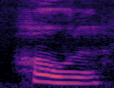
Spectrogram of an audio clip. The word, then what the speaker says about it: whole: Next, whole, whole, whole. Okay, it's like a silent W.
